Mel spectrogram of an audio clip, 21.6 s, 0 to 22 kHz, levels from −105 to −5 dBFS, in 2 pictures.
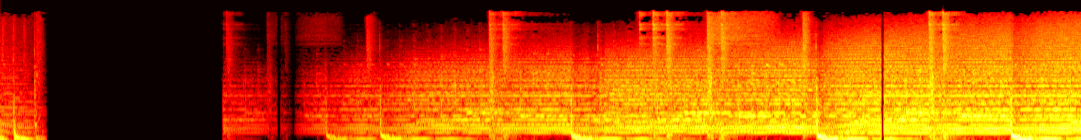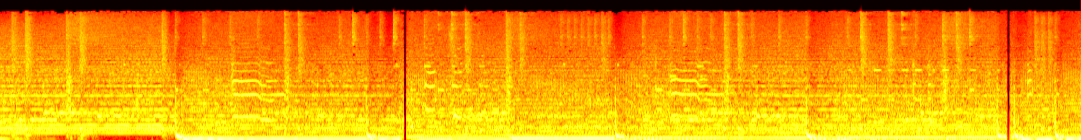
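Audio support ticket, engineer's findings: Short dropouts, abrupt edges smeared, sound resumes where it stopped: 2.77 s (39 ms), 8.81, 14.84, 20.88 s (34 ms each), every 6 s. Gap at a join of encoded pieces: untrimmed encoder delay and last-frame padding between separately encoded pieces.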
